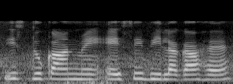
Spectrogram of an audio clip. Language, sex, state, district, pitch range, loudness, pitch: Hindi, female, Haryana, Charkhi Dadri, 230-260 Hz, -16 LUFS, 245 Hz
